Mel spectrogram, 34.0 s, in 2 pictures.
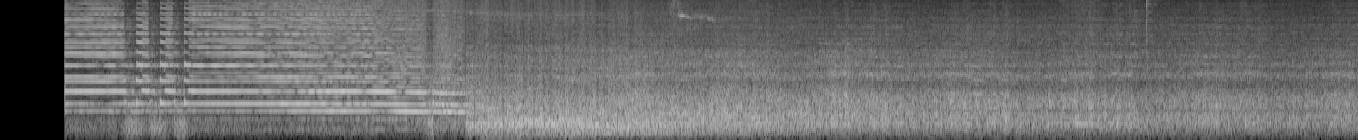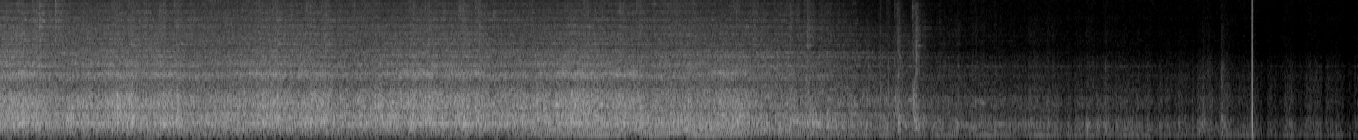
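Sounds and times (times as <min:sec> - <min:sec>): locomotive horn chord: 0:00.8 - 0:06.0
train rolling by: 0:00.8 - 0:33.9.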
